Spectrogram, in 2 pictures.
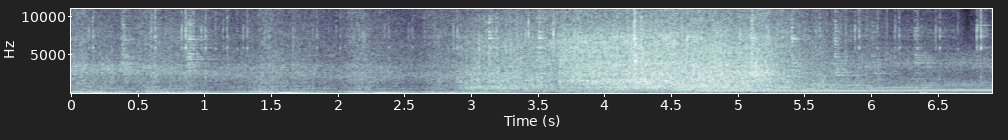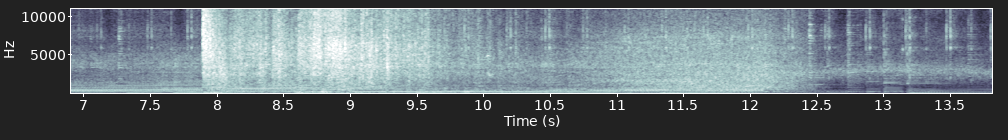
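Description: Car engine accelerating hard, its pitch rising for several seconds, with a sudden harsh burst of noise about eight seconds in; the engine runs on and drops away about twelve seconds in. Music plays at the start and returns near the end.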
